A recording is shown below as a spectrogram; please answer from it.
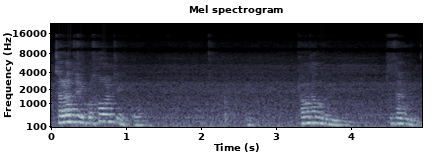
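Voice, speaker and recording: High-voiced man lecturing in an echoey room. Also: lively intonation, normal speed, mellow. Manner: asks the class questions and answers them himself; sprinkles short "네" affirmations while explaining. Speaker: history lecturer. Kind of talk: classroom history lecture. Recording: echoey room, mic at a distance, faint ambient noise.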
